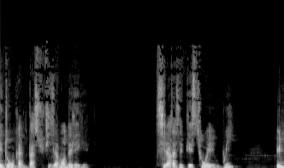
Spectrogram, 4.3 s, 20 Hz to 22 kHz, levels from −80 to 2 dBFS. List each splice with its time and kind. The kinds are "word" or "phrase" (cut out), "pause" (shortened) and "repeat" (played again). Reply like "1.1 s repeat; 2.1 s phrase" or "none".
2.6 s word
